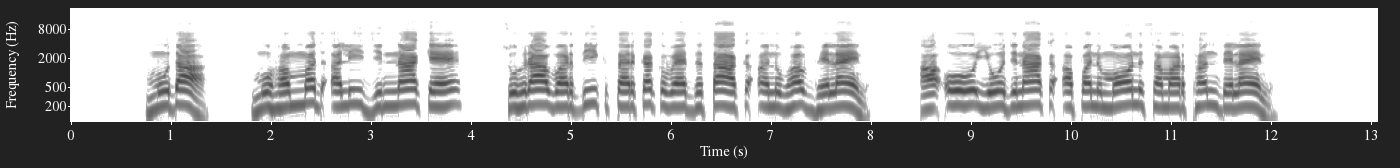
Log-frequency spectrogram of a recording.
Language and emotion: Maithili, neutral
